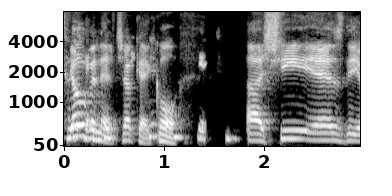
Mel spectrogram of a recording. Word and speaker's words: Jovanic: Today we have Nat Jovanic. Am I spelling? Am I pronouncing that correctly? It's Jovanic, but it's okay. Jovanic.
